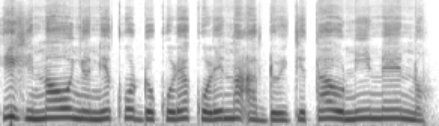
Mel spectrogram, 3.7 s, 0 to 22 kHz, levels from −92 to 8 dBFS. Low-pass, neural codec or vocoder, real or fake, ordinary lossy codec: none; codec, 44.1 kHz, 7.8 kbps, Pupu-Codec; fake; none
